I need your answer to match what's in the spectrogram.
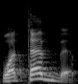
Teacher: Sakin ba is amongst the qutbajad letters, which you produce an echoing sound. · Term: Qalqala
